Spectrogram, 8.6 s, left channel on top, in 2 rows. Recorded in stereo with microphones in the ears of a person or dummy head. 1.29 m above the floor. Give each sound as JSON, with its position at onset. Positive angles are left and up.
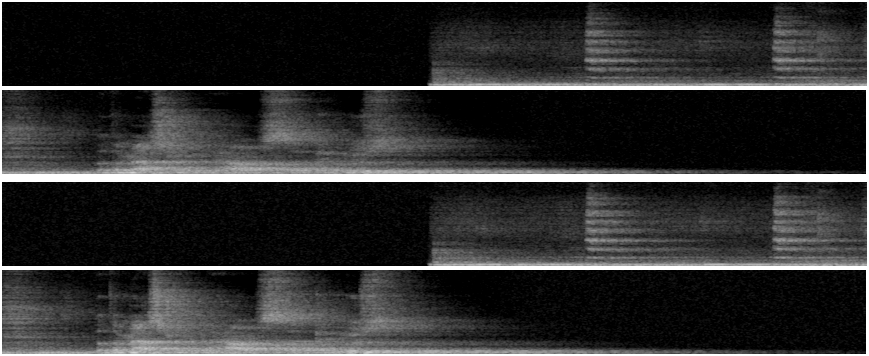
{"t": 2.1, "sound": "a bird", "side_deg": 5, "distance_m": 1.2}
{"t": 4.8, "sound": "a man speaking", "side_deg": -35, "distance_m": 0.9}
